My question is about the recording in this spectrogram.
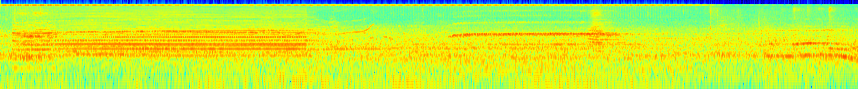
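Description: A horn blowing one long held blast of about three seconds, then a higher, thinner tone about a second and a half long, over the steady noise of a large street crowd.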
